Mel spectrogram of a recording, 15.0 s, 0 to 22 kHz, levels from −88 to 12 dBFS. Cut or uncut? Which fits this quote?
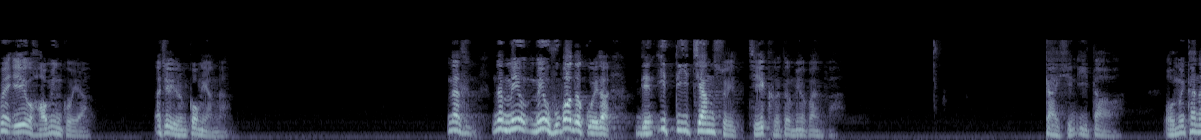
cut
